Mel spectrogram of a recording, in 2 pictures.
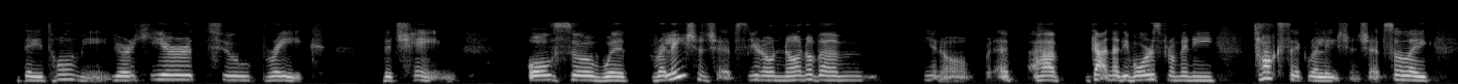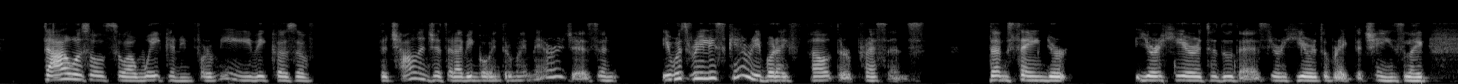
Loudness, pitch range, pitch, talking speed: -23 LUFS, 180-220 Hz, 195 Hz, 145 wpm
